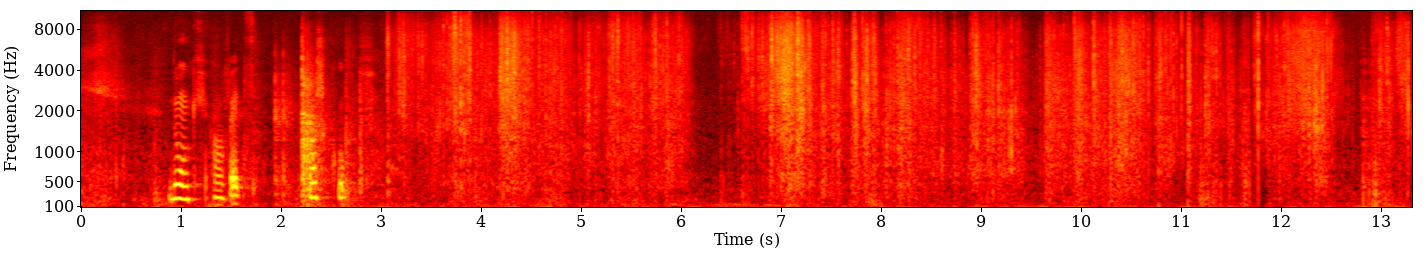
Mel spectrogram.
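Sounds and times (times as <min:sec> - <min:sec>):
speech: 0:00.9 - 0:03.0
paper pattern crackling: 0:02.9 - 0:13.3
sewing fabric rustling as it is laid flat: 0:02.9 - 0:13.3.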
